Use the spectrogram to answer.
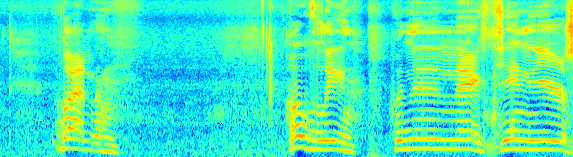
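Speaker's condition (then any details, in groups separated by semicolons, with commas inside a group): ALS; wheelchair, cannot walk, no hand use, rapid progression; losing voice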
